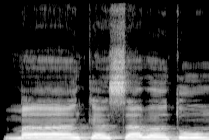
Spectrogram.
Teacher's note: با حرف قلقلہ میں سے جب ساکن ہوگا تو قلقلہ کریں گے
